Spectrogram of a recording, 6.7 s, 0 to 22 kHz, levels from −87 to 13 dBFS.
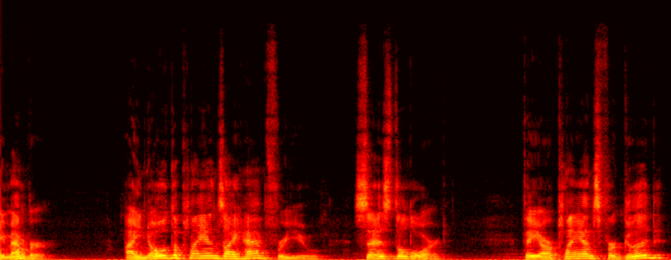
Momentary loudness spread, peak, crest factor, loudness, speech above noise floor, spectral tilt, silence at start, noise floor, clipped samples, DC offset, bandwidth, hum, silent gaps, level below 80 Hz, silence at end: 12 LU; -4 dBFS; 16 dB; -20 LUFS; 22 dB; -6 dB/octave; 0 s; -42 dBFS; under 0.1%; under 0.1%; 17 kHz; none; none; -44 dBFS; 0 s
